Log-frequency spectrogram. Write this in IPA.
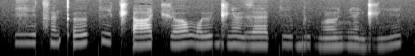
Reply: ɣ i t͡s ɛ̃ kʼ ø k i t͡ʃʼ a t͡ʃ œ lˠ y d͡ʒ ɛ̃ ɣ ɛ k i b i b œ̃ ʎ ɛ̃ d͡ʒ i

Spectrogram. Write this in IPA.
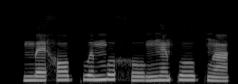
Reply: m ɛ˨ h ɔ˧ kʷ ɛ˧ m o˦ h oː˨ ŋ ɛ̃˧ p oː˧ kʷ ã˨

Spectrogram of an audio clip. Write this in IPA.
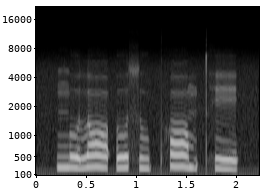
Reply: ŋ o˧˩ l ɔː˥˨ ʔ o˧˥ s u˩ pʰ ɔː˥˨ m t̪ʰ e˧˩

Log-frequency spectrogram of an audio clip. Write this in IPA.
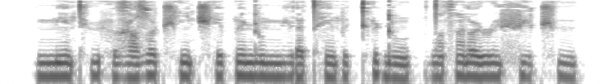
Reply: mʲ ẽ tʰ ʉ h ɵ ɣ ɐ zˤ u t͡ʃʰ ĩ t͡ʃʰ e p ẽ ɖ ũ mʲ ʉ ɾ ɐ tʰ ẽ p e kʰ ɨ ɖ ũ | dˤ ĩ sˤ ĩ ɾ ʉ ɹ ɨ fʲ ɵ t͡ʃʰ ɨ

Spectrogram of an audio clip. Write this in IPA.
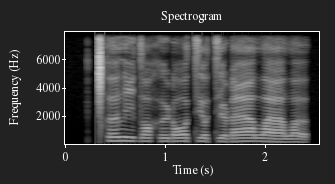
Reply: ǀʰ ə l i d ɒ h ɯ ɽ ɔ tʲ ɔ tʲ ɒ ɽ æ lˠ æ lˠ ə

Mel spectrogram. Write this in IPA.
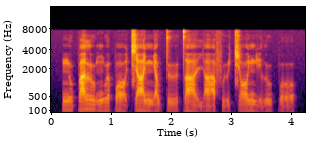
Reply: n u˧ p a˧˥ l u˥˨ ŋ u˧ ə̯ p ɔː˧˩ t͡ɕ aː˧ ɲ a˩ w t̪ ɯː˩˧ t̪ aː˧˩ j aː˩ f ɯː˩˧ t͡ɕ ɔː˧˥ ɲ i˧˩ l u˧˥ p o˩˧

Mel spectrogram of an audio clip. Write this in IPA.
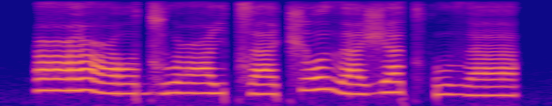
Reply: ʕ ə˦˥ ʕ ɔ˨ d͡z u˨ ʕ i˨ t͡s a˨ t͡ʃ ɔ˦˥ ð a˨ ʒ a˦˥ t͡sʼ u˨ ð a˨

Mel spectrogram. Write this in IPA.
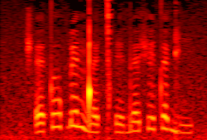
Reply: t͡ʃʼ ɛ˩ t ɤ˥ ɓ ɛ˥ ŋ͡ǃ ɛ˩ ǀʰ e˩ d̪ ɛ˧ ʃ e˥ t ɛ˥ ɡ i˩

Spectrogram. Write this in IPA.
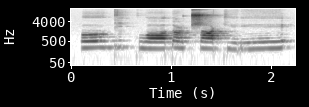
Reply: o ɡ i k w ɔ ɗ ɔ ʈ͡ʂ ɑ kʲ e̤ ɾʲ e̤

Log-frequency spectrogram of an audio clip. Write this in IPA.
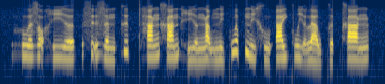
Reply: h u˨˩ ə̯ z ɔ̰˧˨ h i˨˩ ə̯ | s ɨ̰˧˥ z ə˨˩ n k ɨ˦˥ t̚ t̪ʰ a˨˦ ŋ x a˨˦ n h i˨˩ ə̯ ŋ a̰˧˨ w n i˧˩ k w ə˦˥ p̚ n i˨˩ x u˧˩ ʔ a˧ j k w ḭ˧˨ ə̯ l a˧˩ w k ə˨˩ t̚ x a˧ ŋ

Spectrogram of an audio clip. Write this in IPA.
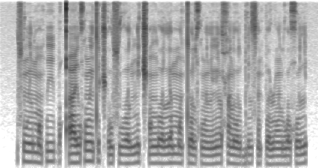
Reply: sʷ ĩː l m ɔ̃ p iː b ɔ qʼ iː χʷ ĩː t o t͡ʃʼ o sʷ ɤː l n i t͡ʃʼ ɔ̃ ŋ ɤː l ə m ɔ̃ t o l χʷ ə̃ː l ĩː l ħ ɔ̃ l o l b i l s ə̃ p ə ɹ õ l w ɤ χʷ i l

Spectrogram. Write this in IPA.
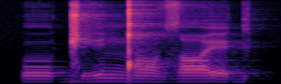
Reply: oː ɡ͡ǁ e ŋ͡ǃ ɔ̃ zˤ ɛː ɡ

